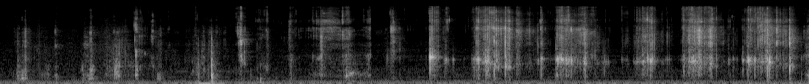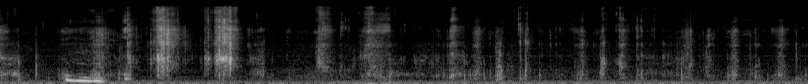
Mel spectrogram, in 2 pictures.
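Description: Close-miked biting and chewing of cooked giant tiger prawn meat: irregular crisp crunches and wet mouth clicks, loudest in a run of crunches in the middle. The firm, crunchy flesh gives the crisp bite. A brief falling hum comes about nine seconds in.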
